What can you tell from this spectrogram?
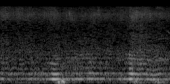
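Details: Honey bees at an April apiary with small-cell (4.9 mm) colonies during dandelion bloom; a constant buzzing drone with two brief louder swells as individual bees fly close past.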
